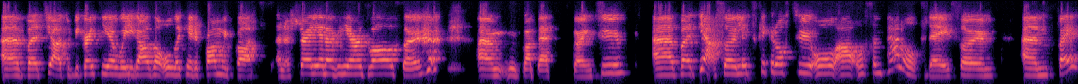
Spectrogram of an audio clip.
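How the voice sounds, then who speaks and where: With a South African accent, a woman speaks at a moderate pace in a high pitch with ordinary pitch variation. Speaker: webinar host. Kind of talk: webinar panel discussion.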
